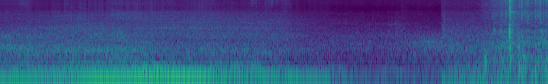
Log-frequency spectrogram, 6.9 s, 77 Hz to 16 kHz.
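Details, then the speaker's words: Dumpster-found Toro Recycler 21 mower with Kohler engine, pull-started with a rope because the cord was missing and the oil cap was absent. It runs at a steady even beat, dips and recovers; salvageable, though the owner suspects overheating. "There's a lot that needs to be done on this mower, but it's salvageable."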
